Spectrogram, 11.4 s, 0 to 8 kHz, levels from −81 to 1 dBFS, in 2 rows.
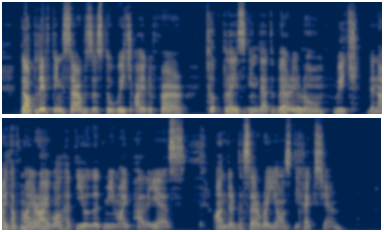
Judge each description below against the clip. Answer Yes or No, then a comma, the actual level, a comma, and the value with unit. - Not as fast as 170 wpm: Yes, average, 145 wpm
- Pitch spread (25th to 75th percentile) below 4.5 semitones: No, wide, 5.6 semitones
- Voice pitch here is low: Yes, low, 120 Hz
